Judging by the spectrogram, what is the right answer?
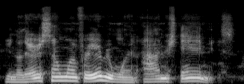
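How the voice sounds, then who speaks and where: A man casually giving relationship advice in a colloquial, halting way, often repeating himself. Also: mid-range voice, animated, warm tone, low-quality recording.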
